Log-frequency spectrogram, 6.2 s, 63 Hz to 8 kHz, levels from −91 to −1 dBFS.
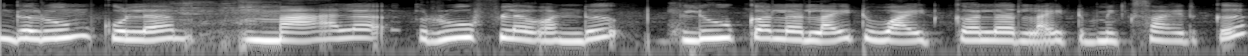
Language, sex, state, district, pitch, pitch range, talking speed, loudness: Tamil, female, Tamil Nadu, Nilgiris, 265 Hz, 245-295 Hz, 135 wpm, -14 LUFS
